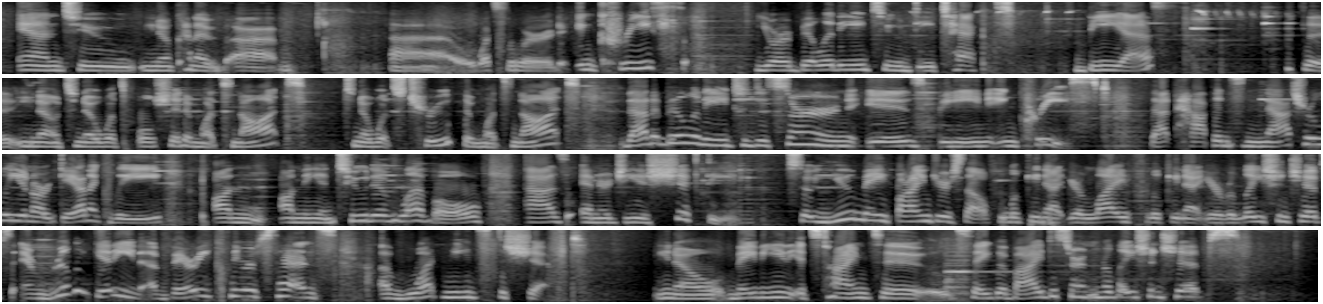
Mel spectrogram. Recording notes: raw and uncut solo podcast recorded outside on a stormy day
